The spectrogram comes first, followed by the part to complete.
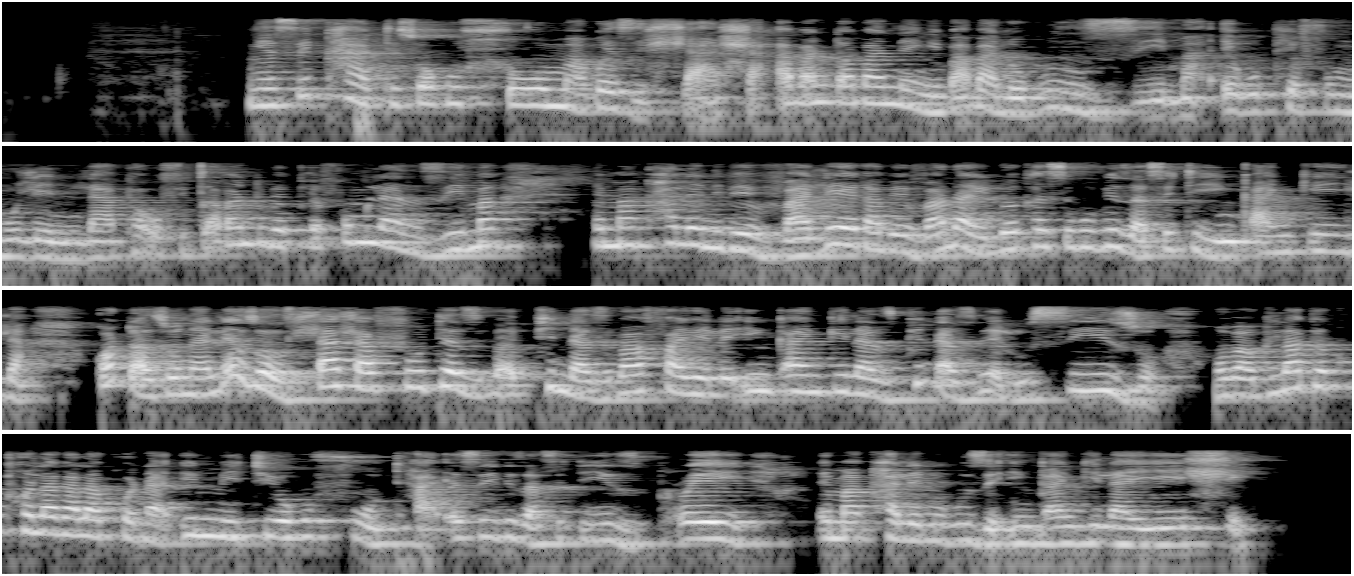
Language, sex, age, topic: North Ndebele, male, 36-49, health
